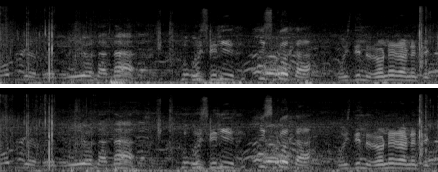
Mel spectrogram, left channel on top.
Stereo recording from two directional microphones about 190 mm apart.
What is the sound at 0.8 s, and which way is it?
Speech, 45° left (ahead or behind).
